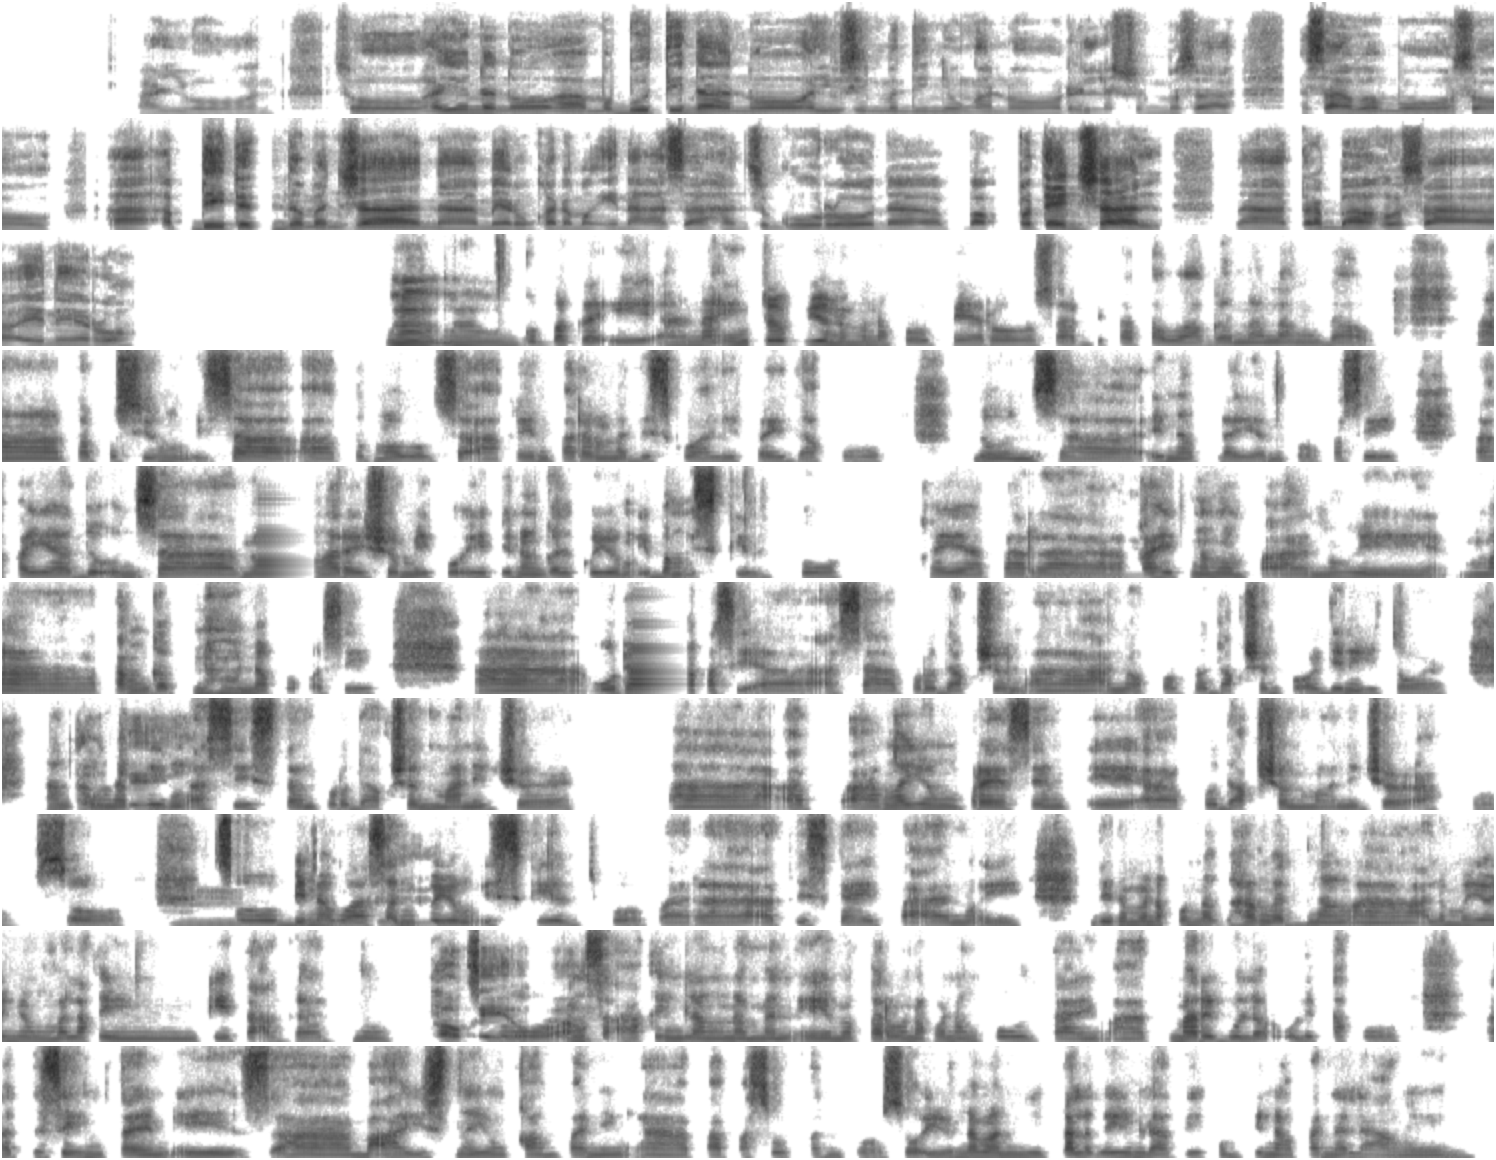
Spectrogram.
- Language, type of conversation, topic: Filipino, advice, Paano ako hihingi ng suporta kapag dumaraan ako sa emosyonal na krisis?
- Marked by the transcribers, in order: static; tapping; distorted speech; chuckle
